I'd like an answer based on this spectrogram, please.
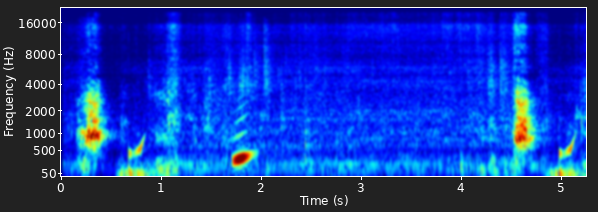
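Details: Shiba Inu indoors reacting with displeasure to a running vacuum cleaner; short rising whines and yelps, a couple of sharp louder bursts near the start and end, over steady background hum.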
